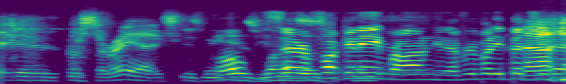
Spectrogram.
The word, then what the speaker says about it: Saraya: of that promo well the positives are that Soraya is or Saraya excuse me is there a name wrong everybody keep going man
